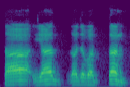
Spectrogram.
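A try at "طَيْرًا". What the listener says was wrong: ইয়ামাদ নয়, এটা ইয়ালিন। ডান দিকে জেড থাকে তখন ইয়ামাদ হয়, আর যখন উপরে জবর থাকে তখন ইয়ালিন পড়তে হয়। এই ইয়ালিন কিভাবে পড়তে হয় পড়েন।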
